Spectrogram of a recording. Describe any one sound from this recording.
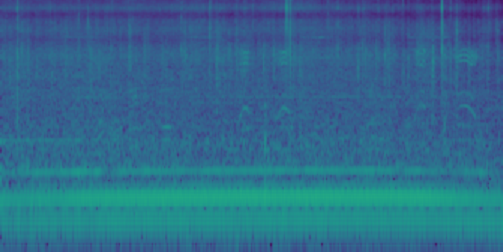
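A fire hose sprays water with a rushing hiss.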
